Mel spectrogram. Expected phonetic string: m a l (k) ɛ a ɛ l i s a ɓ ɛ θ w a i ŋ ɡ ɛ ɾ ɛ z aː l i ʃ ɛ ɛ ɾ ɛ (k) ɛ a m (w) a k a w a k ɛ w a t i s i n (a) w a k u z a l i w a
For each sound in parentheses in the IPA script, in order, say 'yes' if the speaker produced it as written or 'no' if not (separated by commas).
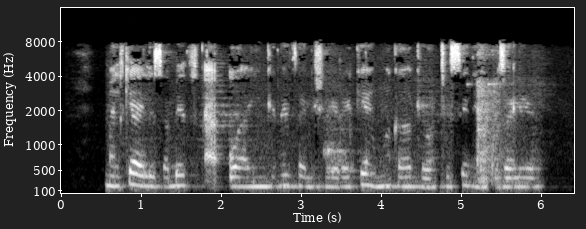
yes, yes, yes, no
